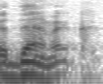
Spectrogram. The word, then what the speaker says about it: Adamic: Adam is a demek some people say adamant because i think it's not like a custom but they're not it's properly pronounce the Adamic covenant okay coming between God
